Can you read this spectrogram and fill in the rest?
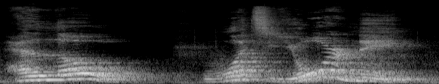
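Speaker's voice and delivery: loud, very stretched-out words; mock over-slow teaching voice; exaggeratedly slow. Shown as a demonstration. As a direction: talk down to a child who can't understand. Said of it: "If you talk to your child like that".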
